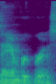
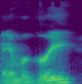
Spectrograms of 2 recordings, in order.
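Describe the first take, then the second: First: The word ends with an audible S sound. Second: The word ends without an S sound. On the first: The speaker calls it right. "You're supposed to actually say the S at the end" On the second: The speaker calls it wrong. "It's not ambergris"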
